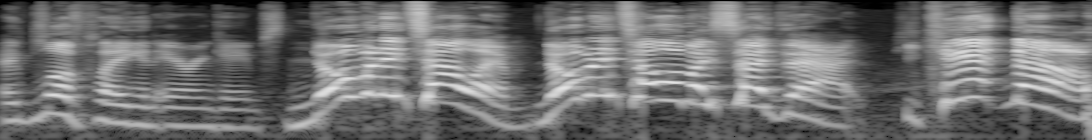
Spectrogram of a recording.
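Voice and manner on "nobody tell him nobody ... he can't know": yelling loudly. Begging the others not to tell the dm what was said: yelling loudly. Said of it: "I'm yelling so loud".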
